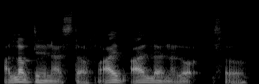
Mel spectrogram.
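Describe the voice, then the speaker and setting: Deep gravelly London streamer. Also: male voice, moderate pace, highs cut off, faint music behind. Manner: relaxed, rambling, many fillers and restarts. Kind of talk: casual livestream chat with viewers.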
